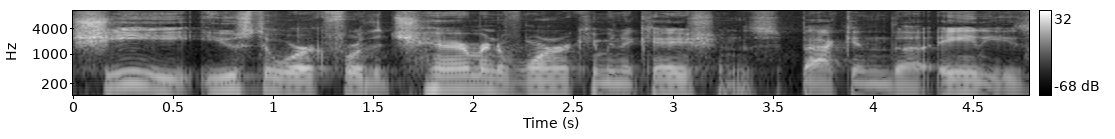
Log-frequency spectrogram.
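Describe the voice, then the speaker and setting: With an American accent, this man talks at a moderate pace and medium pitch, using ordinary pitch variation on a very clean recording with a silent background. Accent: Cuban-tinged American. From New York. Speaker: broadcast television veteran. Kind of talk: casual chat. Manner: halting.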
